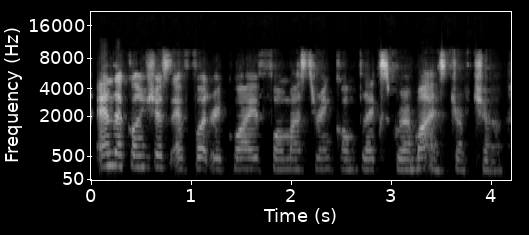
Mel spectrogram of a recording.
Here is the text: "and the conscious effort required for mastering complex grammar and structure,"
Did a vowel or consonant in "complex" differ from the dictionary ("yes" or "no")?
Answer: no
